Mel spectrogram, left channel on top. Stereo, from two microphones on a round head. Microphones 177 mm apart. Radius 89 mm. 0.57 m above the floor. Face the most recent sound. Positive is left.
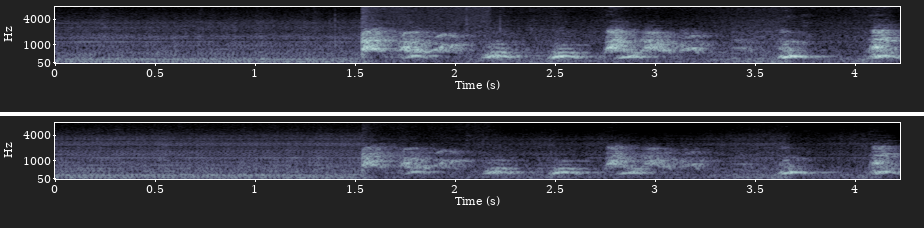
turn(degrees=80)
